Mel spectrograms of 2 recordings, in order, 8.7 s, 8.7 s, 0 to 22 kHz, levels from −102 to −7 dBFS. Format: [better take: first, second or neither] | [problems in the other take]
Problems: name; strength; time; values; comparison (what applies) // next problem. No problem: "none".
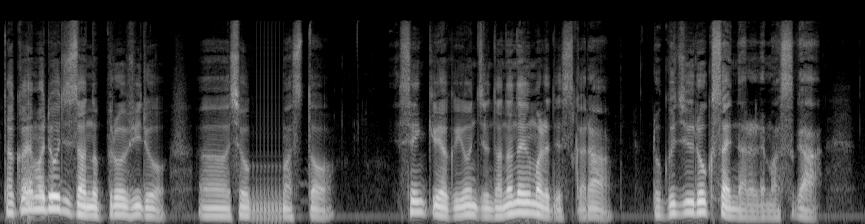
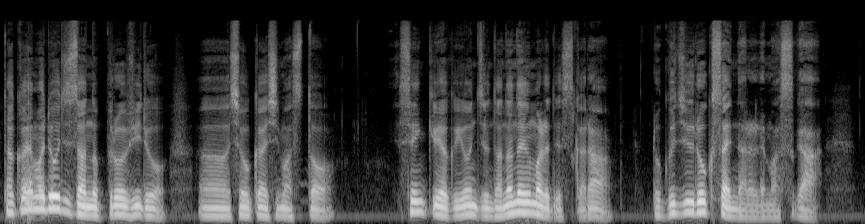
second | audio freezing; at 2.5 s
